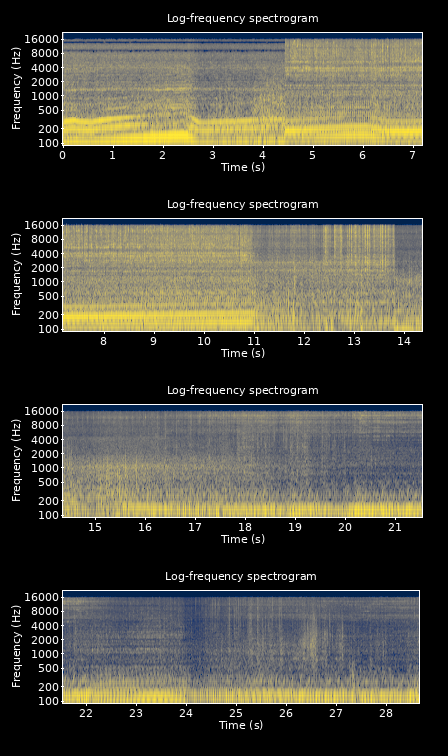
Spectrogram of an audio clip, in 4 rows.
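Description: A 2003 Pontiac Grand Am's engine accelerating hard, its pitch rising and dropping back as it shifts up twice, then holding steady. About eleven seconds in the sound changes to a steady engine drone under wind and road noise as the car runs at speed.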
